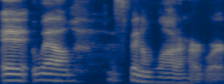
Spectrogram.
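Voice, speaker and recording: At a moderate pace, a woman talks with a central Pennsylvania accent on a very clean recording with a silent background. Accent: central Pennsylvania American. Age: 60s. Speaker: school board president. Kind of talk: interview. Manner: hesitant, many fillers.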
